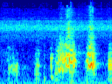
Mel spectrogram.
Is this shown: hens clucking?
yes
